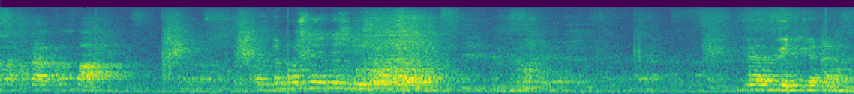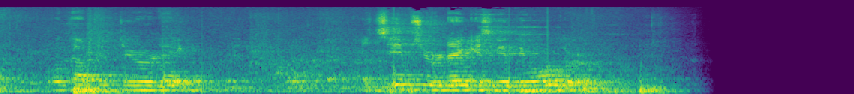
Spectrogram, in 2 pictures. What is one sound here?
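A man speaks with animation into a microphone, heard through a loudspeaker in an echoing room.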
